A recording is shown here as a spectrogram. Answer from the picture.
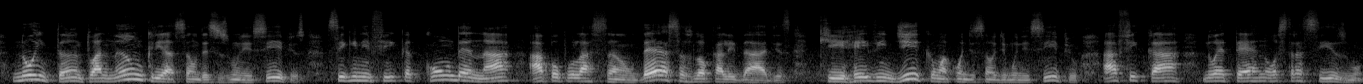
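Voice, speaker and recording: Pitched fairly high, a man speaks very slowly with very wide pitch swings and hardly any pauses. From Brazil, Acre. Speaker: senator. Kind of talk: interview. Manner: hesitant, many fillers.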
